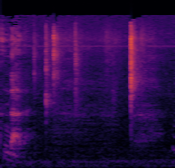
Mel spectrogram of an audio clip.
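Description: A brief bit of a man's voice, then a few light clicks and one sharp click a little before the end.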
